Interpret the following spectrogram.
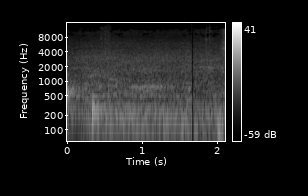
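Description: Clear plastic lid pressed onto a stainless-steel mixer-grinder jar: a sharp click at the start and a lighter knock shortly after, then only a steady faint hiss.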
